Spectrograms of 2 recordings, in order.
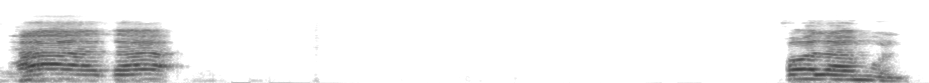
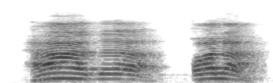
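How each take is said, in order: First: The last word ends with an added 'un' sound. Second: The last word ends on a bare consonant. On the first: The speaker calls it right. "memakai tanwin" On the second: The speaker calls it wrong. "Tidak boleh"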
